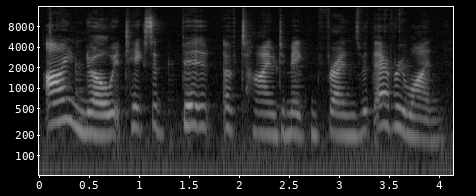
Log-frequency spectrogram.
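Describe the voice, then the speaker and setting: A woman's voice: medium pitch, unhurried, bright, forceful tone, a little hiss or hum. A woman voicing a friendly, teasing teenage club girl in a visual novel read-aloud, chatty and encouraging. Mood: gentle, teasing.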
